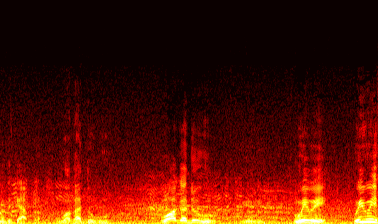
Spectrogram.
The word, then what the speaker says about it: Ouagadougou: How do you pronounce the name of the capital? Ouagadougou.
